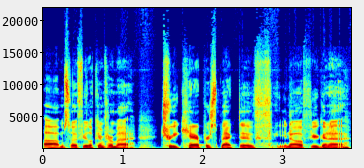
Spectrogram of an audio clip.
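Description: A man talks at a moderate pace, his pitch very deep and low. His intonation is fairly even, with noticeable background noise. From Wyoming, Sheridan area. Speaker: city arborist. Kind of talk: casual interview. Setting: studio.

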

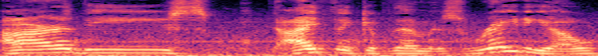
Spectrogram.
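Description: A man speaks at a very slow pace. There is noticeable background noise. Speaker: radio co-host. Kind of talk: casual banter. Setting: studio.

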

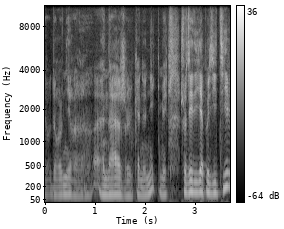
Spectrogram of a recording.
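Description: Somewhat breathy, with a dark, mellow tone, a man speaks in a fairly low pitch with ordinary pitch variation on a very clean recording with a silent background. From Brittany, France (Brest). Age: 60s. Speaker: portrait photographer. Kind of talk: interview. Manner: halting, repeats words.

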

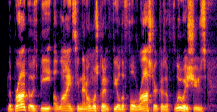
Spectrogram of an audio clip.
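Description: Speaking at a very fast pace, a man with an American accent has a bright, sharp tone at a medium pitch. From New Jersey. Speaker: sports betting editor. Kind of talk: casual chat.

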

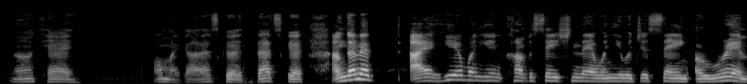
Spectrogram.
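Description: A woman speaks at a moderate pace in a very deep, low pitch. The sound is dry and close, with no echo. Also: lively intonation. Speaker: podcast host. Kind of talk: casual interview chat. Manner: warm, affectionate.

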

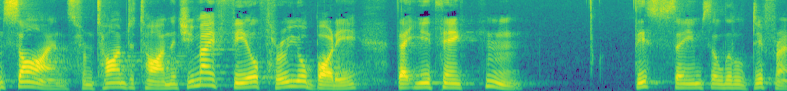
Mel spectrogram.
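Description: A man with a medium pitch talks very slowly with lively intonation, in a very clean recording with a silent background. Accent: Australian. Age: 50s. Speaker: weight loss coach. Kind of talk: solo podcast monologue.

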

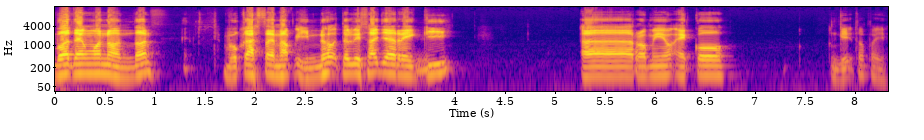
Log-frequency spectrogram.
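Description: Very slow, bright, sharp-toned man at medium pitch, with fairly even intonation, long, frequent pauses and big swings in loudness. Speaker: podcast host and stand-up comedian. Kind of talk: casual chat. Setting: studio.

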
